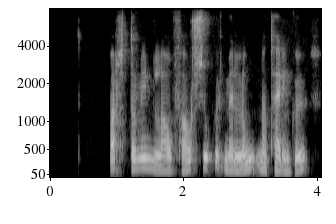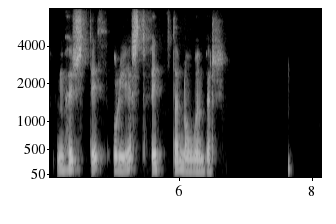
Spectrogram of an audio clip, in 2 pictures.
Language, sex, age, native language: Icelandic, male, 30-39, Icelandic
